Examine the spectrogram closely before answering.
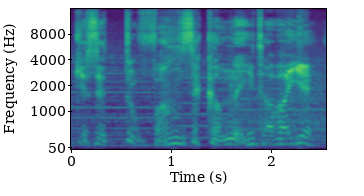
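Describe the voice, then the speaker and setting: A man voicing a thug's excitable, easily cowed sidekick in a Hindi audio story. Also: medium pitch, measured pace, over music, lightly acted. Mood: shaken.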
